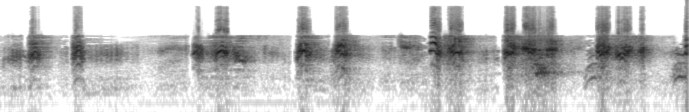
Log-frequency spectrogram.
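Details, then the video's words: Young Kangal, a little puppy called a fighter dog, Kurdish: sharp high yips and barks about once a second, mixed with whiny, whimpering tones between the louder bursts. "Kangal Puppy Fighter Dog Kurdish"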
